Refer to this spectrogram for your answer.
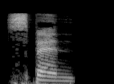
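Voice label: "spend", American English; verb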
